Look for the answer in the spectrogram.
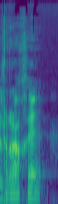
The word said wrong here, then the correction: rogue: rogue sería, ¿no? La pronunciación correcta.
